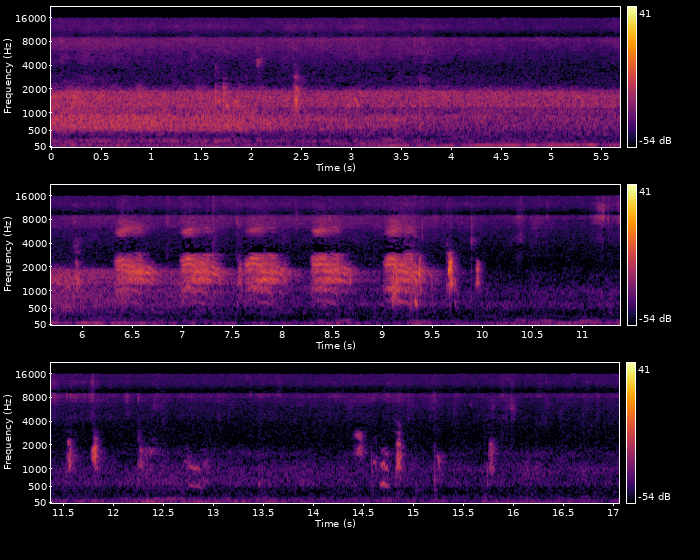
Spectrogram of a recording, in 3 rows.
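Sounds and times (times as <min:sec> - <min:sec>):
bird harsh calls: 0:05.9 - 0:10.0.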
